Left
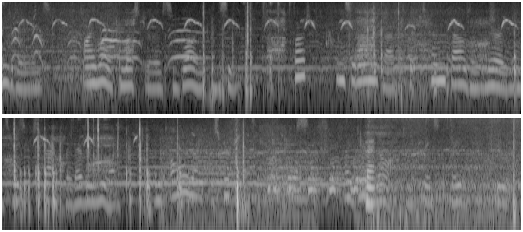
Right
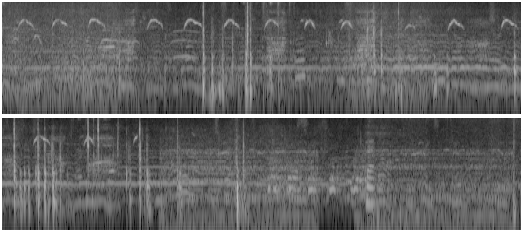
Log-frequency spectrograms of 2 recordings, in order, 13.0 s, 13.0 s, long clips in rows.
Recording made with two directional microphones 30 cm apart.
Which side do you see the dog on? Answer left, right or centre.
left.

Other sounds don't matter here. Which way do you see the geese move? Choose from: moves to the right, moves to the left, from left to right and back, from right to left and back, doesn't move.
moves to the left.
